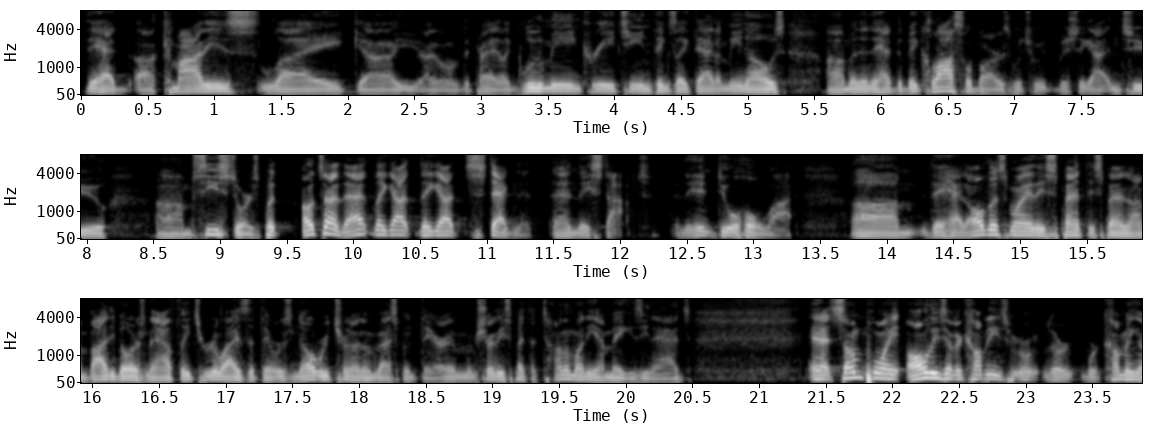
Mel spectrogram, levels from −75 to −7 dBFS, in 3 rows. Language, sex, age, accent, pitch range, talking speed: English, male, 30-49, American, 115-140 Hz, 260 wpm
